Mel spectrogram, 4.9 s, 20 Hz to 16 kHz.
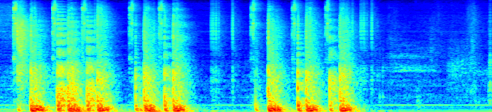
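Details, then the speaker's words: Viking SC5894 8-track recorder stereo: record/play switch sprayed with cleaner and worked back and forth; dull heavy thumps burst through the speakers with each actuation as switch transients reach the amplifier, visibly moving paper beside the speakers. "So when I press that record play switch, watch the paper that's sitting beside the speakers. Like, look at the speaker grills."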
